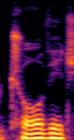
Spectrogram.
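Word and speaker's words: Čović: Certain letters, like for example, my surname Covic, even though it's a C at the start and a C at the end, they're actually two different letters. They're pronounced differently, like ch and ch.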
